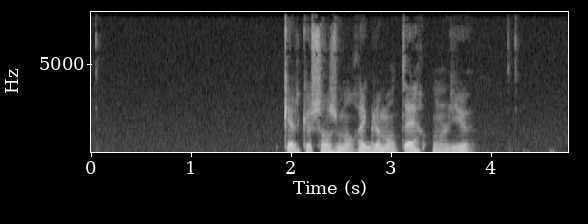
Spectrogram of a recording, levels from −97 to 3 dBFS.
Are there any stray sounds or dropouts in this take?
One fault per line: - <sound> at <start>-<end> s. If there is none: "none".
none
